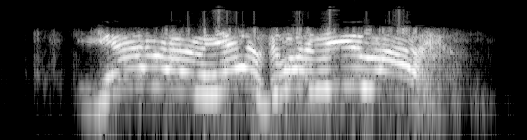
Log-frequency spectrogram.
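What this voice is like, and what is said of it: Shouting angrily. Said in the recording (Russian): “Не кричите”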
